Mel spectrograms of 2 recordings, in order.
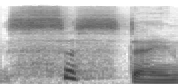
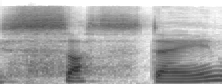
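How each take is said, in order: First: The first vowel sounds like 'eh'. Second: The first vowel sounds like 'uh'. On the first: "sustain with an E" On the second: "sustain with a U"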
